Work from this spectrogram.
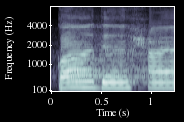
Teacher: huruf da berharakat sukun maka kita pantulkan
